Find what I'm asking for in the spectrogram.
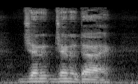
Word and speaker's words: Gennady: So I read about this on Twitter last night before he suggested it to us, but and I mispronounced his first name earlier. It's Gennady.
